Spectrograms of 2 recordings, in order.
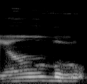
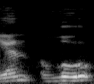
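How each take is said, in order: First: The n sound is hidden, tongue held in between. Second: The n sound is pronounced fully and clearly. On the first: The speaker calls it right. "நாக்க ரெடி பண்ணிக்கிட்டு ஏர்ல இன்பிட்வீன்ல வச்சு" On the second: The speaker calls it wrong. "என் லுருன்னு சொல்லாம"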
